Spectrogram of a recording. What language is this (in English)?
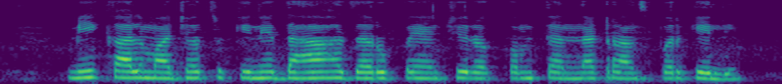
Marathi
